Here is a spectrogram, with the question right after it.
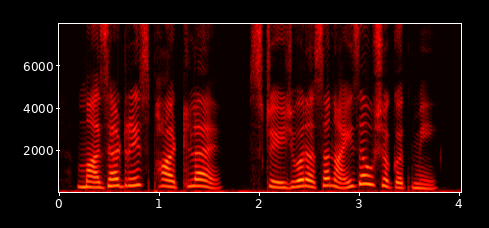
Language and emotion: Marathi, sad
